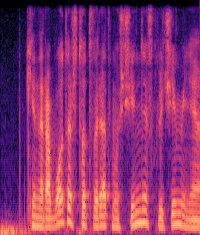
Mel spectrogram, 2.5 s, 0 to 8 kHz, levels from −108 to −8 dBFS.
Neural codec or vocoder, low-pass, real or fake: vocoder, 24 kHz, 100 mel bands, Vocos; 7.2 kHz; fake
